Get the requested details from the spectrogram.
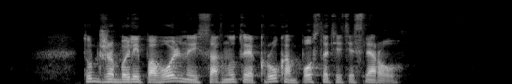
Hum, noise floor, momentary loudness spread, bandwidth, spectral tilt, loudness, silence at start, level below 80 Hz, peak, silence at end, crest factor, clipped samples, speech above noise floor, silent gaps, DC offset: none; -77 dBFS; 9 LU; 11.5 kHz; -5 dB/octave; -21 LUFS; 0.5 s; -54 dBFS; -2 dBFS; 1.15 s; 20 dB; under 0.1%; 56 dB; none; under 0.1%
